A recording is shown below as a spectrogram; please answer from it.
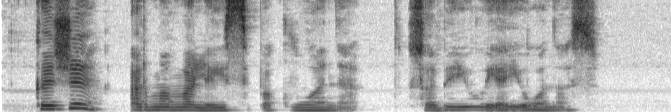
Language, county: Lithuanian, Panevėžys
